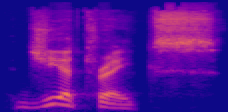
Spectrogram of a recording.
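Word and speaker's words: Greatrakes: perdoem a pronúncia, mas escreve Geatrax e provavelmente a gente diria diates, tá?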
